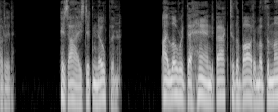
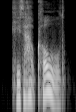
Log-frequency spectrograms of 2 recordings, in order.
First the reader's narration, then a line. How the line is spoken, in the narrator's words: I murmured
